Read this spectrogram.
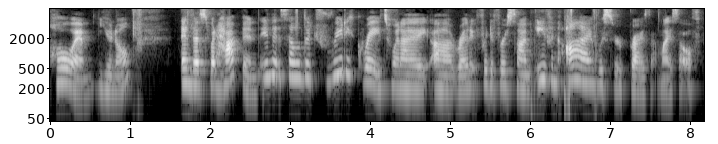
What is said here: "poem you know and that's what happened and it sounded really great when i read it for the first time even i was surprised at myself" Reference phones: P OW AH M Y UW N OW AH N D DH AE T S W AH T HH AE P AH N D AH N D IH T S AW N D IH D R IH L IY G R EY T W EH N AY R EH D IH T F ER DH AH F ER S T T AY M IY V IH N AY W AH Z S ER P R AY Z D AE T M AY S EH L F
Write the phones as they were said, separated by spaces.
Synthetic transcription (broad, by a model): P OW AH M Y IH N OW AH N DH AE T S W AH T HH AE P AH N D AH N IH T S AW N D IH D R IH L IY G R EY T W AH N AY R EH D IH T F ER DH AH F ER S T T AY M IY V IH N AY W AH Z S ER P R AY Z D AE T M AY S EH L F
